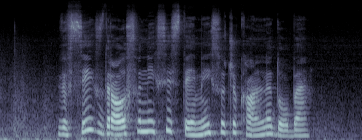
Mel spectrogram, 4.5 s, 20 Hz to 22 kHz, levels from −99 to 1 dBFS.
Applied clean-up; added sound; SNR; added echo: none; Thunder / Rain; 20 dB; none.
